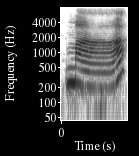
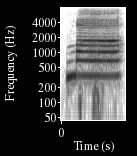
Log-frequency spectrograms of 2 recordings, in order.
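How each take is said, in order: First: The pitch dips down and then rises. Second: The pitch stays level and flat throughout. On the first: "The third tone is going down and up" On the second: "first tone, ma. It's a flat tone"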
